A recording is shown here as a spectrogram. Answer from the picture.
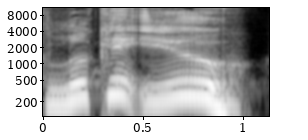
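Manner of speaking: high, loud, slow scolding; mock-exasperated lecture to yourself; self-scolding outburst. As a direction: let it burst out at yourself. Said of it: "I'm like".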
